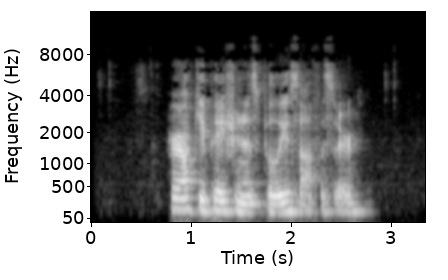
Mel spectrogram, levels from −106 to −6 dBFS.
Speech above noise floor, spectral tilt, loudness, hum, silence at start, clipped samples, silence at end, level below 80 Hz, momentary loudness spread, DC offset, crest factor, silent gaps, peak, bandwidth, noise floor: 51 dB; -5.5 dB/octave; -20 LUFS; none; 0.8 s; under 0.1%; 0.6 s; -62 dBFS; 9 LU; under 0.1%; 18 dB; none; -4 dBFS; 7.4 kHz; -72 dBFS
